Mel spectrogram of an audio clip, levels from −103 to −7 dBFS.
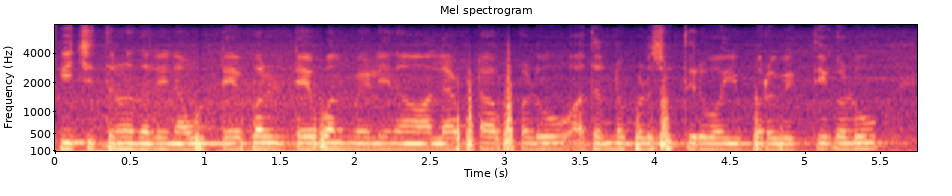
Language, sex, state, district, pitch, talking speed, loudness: Kannada, male, Karnataka, Bangalore, 130 Hz, 135 wpm, -16 LUFS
